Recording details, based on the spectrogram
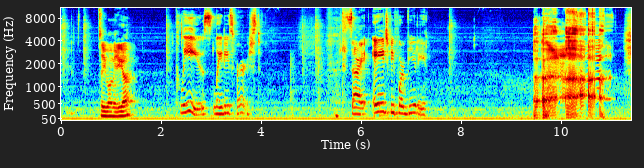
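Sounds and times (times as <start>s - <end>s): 
speech: 0.8s - 1.5s, 2.4s - 4.1s, 5.5s - 7.4s
soft breath: 4.0s - 5.6s
loud drawn-out raspy gurgling burp: 9.4s - 11.1s.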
